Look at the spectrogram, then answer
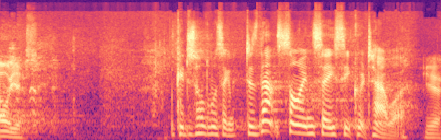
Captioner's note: audience laughing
